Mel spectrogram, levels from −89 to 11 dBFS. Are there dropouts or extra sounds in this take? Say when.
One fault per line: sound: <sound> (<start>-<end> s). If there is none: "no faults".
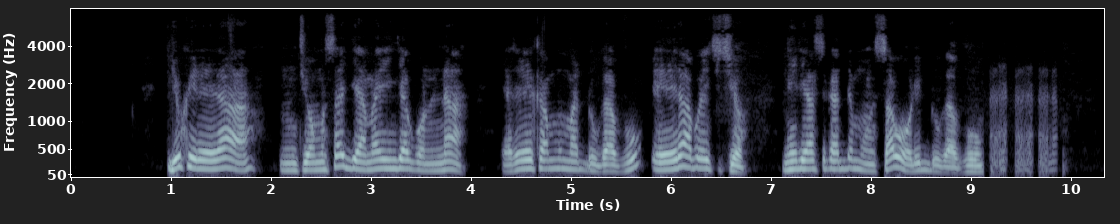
sound: laugh (9.2-9.9 s)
